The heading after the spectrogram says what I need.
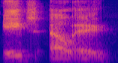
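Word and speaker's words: ལྷ: So it's written LHA. Okay? But instead of LHA, it's supposed to be pronounced HLA.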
